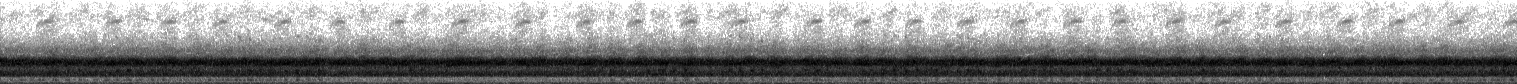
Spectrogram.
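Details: Night chorus of many frogs in a flooded paddy field awaiting rice planting, full moon overhead; countless croaking voices merge into a continuous, even buzz-like roar that never pauses.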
